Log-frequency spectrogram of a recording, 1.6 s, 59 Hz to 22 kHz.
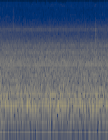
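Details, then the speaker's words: Hcalory Toolbox 2S Plus diesel heater, after shutdown, running its cool-off period. The fan gives a steady, even hush with no rattles, knocks or pulsing. Normal fan cool-down. "And it's going to go through its cool off period."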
